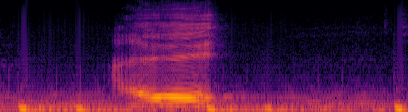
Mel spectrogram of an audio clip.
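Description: Low, regular heartbeat-like thumps over a steady hum: a game-show suspense sound bed. A man's voice briefly says 'yes' about half a second in.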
